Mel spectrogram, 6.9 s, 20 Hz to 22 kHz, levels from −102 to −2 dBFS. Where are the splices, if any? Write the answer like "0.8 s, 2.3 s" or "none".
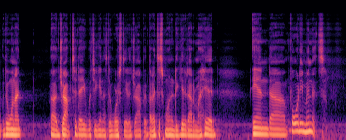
5.8 s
